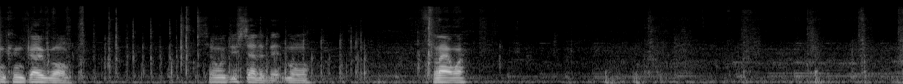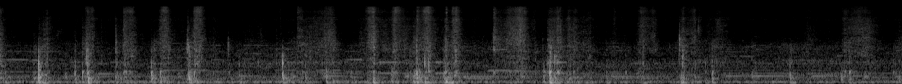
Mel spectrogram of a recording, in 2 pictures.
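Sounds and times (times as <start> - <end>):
fingers knocking against bowl: 0.9 - 3.8
hands kneading dough: 6.0 - 18.0.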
